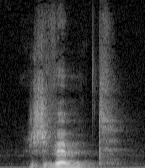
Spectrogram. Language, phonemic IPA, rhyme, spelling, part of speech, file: Dutch, /zʋɛmt/, -ɛmt, zwemt, verb, Nl-zwemt.ogg
- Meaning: inflection of zwemmen: 1. second/third-person singular present indicative 2. plural imperative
